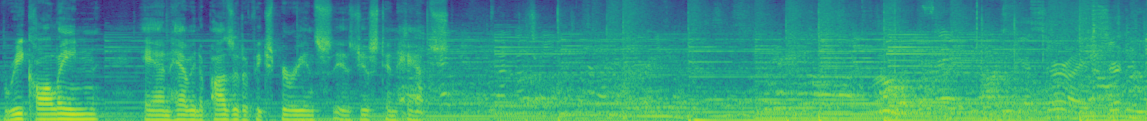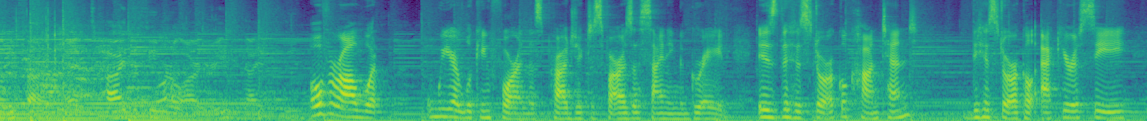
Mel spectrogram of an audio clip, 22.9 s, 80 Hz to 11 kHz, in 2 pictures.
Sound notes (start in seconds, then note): 8.1 indistinct chatter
